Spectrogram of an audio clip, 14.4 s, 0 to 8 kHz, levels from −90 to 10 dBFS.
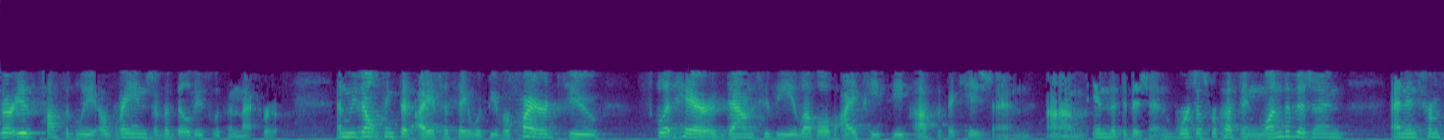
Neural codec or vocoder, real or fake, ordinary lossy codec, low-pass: codec, 16 kHz, 8 kbps, FunCodec, trained on Chinese and English, 25 frames a second; fake; AAC, 16 kbps; 7.2 kHz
